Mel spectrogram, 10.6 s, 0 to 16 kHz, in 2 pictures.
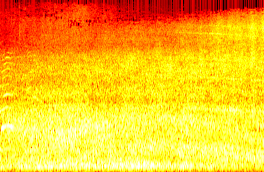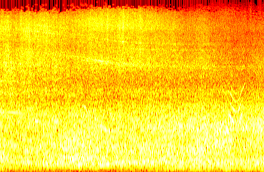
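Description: Twin-engine narrow-body jet airliner (Airbus A320 family) on final approach with its landing gear down, passing low overhead: a steady, loud engine roar whose whine slides down in pitch during the second half as it goes by.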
